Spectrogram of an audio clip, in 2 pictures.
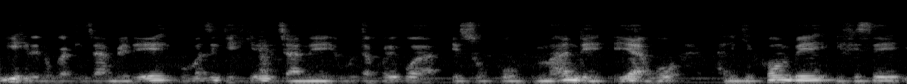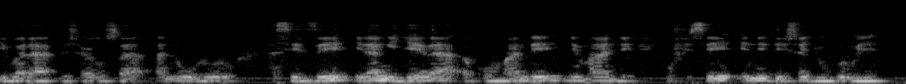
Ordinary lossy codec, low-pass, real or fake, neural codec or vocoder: AAC, 64 kbps; 7.2 kHz; real; none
